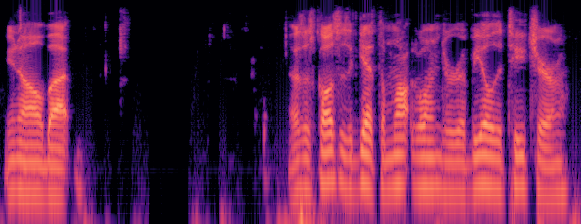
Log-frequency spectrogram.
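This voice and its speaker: Guy rambling thru a movie commentary, kinda low voice, muffled dry mic. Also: fairly even intonation, measured pace, no echo. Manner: rambling, filler-heavy, joking with frequent laughs. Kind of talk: casual film commentary.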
